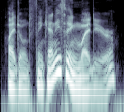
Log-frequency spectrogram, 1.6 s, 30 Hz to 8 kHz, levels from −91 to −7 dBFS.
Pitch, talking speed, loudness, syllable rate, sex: 115 Hz, 230 wpm, -15 LUFS, 6.3 syllables/s, male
